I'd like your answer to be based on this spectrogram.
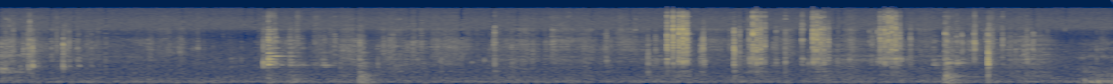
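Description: Ratcheting tool pressing brake caliper pistons back during a Nissan Frontier brake job, giving irregular bursts of quiet clicking, ratchet ticks and mechanical rattles close by against a low steady background.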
